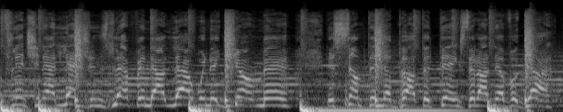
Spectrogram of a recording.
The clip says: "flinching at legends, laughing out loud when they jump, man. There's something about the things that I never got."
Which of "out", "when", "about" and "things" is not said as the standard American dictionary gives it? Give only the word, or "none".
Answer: none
